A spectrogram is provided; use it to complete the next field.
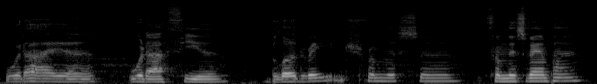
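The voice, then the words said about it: Put-on Southern US accent. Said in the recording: “I've been doing a southern accent, but I'm supposed to be English.”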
